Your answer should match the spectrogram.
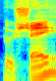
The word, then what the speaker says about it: Boucher: you pronounce his name Boucher. How do you pronounce his name? it Andrew. is. Yep, it's Andrew just like Boucher. Bobby Boucher. Yep. Just like Bobby Boucher, just like the Water Boy.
